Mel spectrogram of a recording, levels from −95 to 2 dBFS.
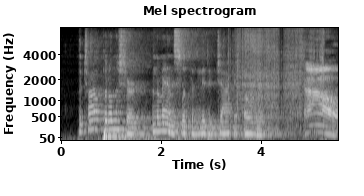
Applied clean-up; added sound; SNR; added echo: none; Tearing; 10 dB; reverberation time 2.0 s.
